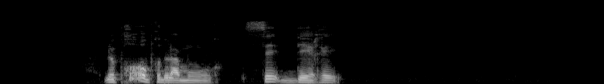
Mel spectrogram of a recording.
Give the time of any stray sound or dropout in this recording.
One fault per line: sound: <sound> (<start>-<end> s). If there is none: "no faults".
no faults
